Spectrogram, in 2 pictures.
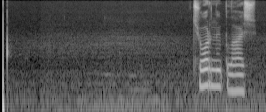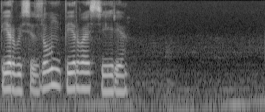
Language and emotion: Russian, neutral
